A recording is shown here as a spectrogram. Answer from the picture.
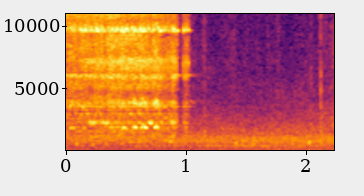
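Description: Wind rumbling on the microphone while a hooked fish is played on a Daiwa Exist spinning reel, with a quick run of high ticking from the reel in the first second.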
